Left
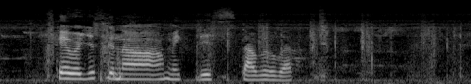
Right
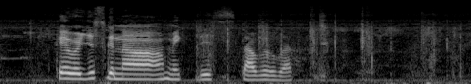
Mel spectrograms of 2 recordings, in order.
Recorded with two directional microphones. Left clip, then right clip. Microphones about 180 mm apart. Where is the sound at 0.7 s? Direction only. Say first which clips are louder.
Right 5 dB; 25° right (ahead or behind).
